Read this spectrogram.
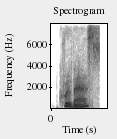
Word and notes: crevasse: Indian

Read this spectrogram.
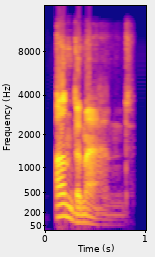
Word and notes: undermanned: British English

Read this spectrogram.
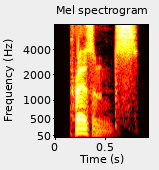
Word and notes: presence: British English

